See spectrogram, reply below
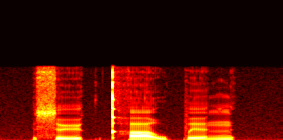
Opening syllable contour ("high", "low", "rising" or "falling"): rising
